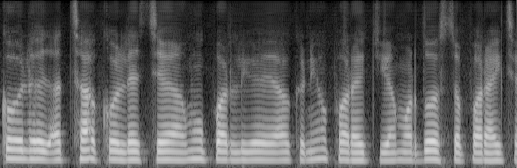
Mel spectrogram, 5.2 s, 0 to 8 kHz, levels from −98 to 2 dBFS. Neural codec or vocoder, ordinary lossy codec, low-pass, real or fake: codec, 16 kHz, 0.7 kbps, FocalCodec; none; none; fake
